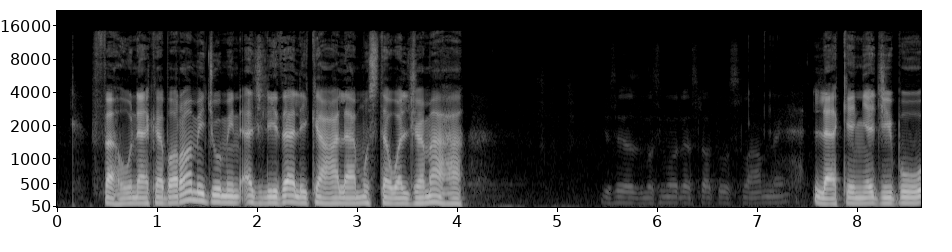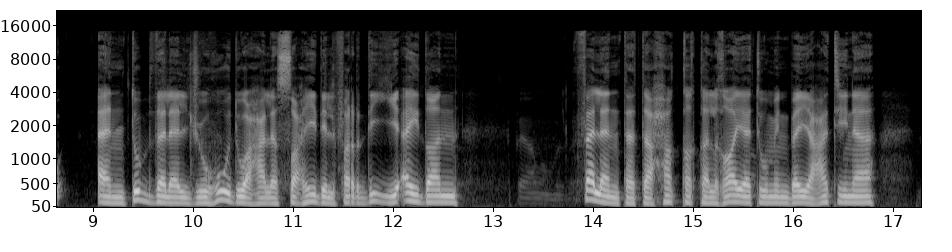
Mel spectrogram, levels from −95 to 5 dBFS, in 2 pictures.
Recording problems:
none

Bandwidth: 14.5 kHz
